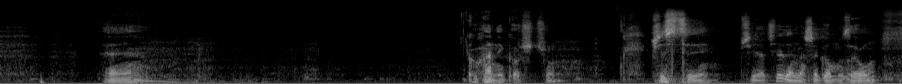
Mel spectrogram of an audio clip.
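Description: A middle-aged man speaks with animation into a microphone in a large, echoing room.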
